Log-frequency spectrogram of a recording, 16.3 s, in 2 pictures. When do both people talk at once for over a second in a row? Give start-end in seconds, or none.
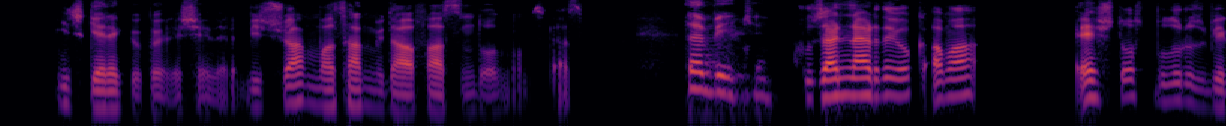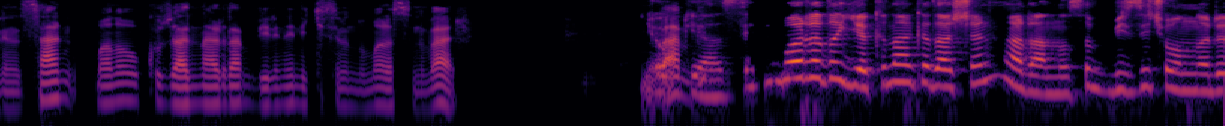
none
